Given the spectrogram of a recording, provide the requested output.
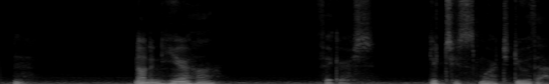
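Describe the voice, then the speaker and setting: Speaking at a fairly slow pace with long, frequent pauses, a woman uses a menacing tone, her very deep, low voice dark, mellow and somewhat breathy, with fairly even intonation. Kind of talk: dramatic scripted roleplay narration. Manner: sassy, teasing, menacing, swaggering, with laughs; softening to vulnerable and tender.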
